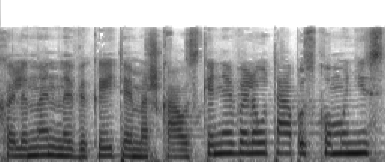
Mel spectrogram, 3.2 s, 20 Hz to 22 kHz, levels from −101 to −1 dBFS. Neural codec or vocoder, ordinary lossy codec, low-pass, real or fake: none; AAC, 32 kbps; 10.8 kHz; real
